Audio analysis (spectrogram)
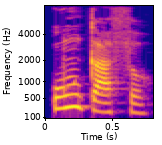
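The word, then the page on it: un cazo: Spanish (Spain)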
